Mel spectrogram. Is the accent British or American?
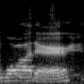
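American. It is said in an American accent.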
